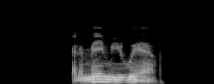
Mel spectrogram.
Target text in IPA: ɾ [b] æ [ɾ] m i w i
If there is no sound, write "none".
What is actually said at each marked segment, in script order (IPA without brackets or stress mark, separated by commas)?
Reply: m, none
